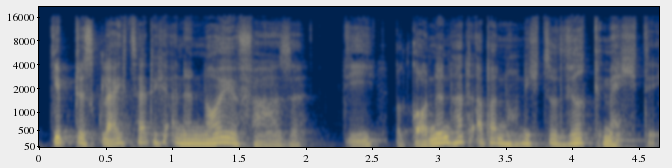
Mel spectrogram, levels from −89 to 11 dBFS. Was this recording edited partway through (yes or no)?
yes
